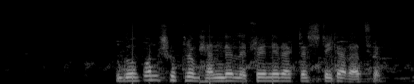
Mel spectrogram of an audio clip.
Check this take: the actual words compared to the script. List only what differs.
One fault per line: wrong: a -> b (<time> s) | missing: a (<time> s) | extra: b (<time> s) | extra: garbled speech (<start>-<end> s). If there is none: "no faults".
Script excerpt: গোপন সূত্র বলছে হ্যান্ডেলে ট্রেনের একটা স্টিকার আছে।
missing: বলছে (1.9 s)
